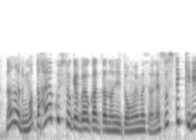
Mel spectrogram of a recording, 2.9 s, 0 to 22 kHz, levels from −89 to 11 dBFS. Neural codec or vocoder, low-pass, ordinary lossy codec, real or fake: none; 5.4 kHz; none; real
